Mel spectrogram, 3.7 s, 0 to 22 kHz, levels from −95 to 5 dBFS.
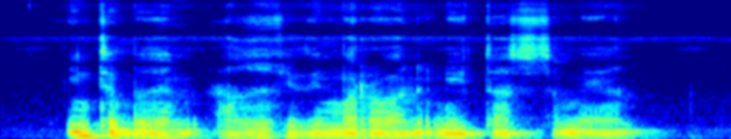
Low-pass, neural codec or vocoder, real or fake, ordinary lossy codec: none; none; real; none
